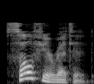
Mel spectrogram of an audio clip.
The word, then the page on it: sulfuretted: British English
